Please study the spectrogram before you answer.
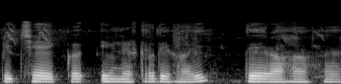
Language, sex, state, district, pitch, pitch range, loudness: Hindi, male, Haryana, Charkhi Dadri, 130 Hz, 120-135 Hz, -17 LUFS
